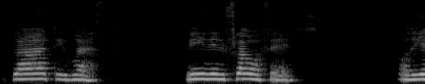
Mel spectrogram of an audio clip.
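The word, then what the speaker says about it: Blodeuwedd: 22 the owl is known as blood W pronounced blood we meaning flower face or the ancient word for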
